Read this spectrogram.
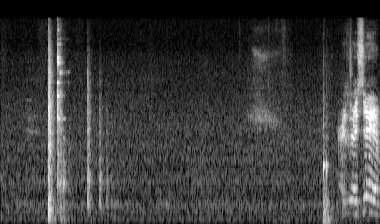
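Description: Pieces of wood knock down onto a wooden block.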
